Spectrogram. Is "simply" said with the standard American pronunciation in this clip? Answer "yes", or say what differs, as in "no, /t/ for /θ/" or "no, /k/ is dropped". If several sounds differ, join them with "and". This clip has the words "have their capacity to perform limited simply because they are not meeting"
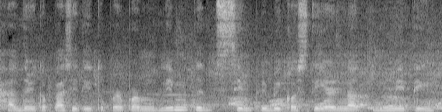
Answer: yes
